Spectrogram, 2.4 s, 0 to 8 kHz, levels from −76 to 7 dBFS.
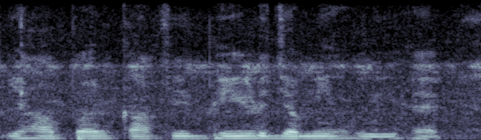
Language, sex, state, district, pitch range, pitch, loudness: Hindi, male, Manipur, Imphal West, 120-125 Hz, 125 Hz, -17 LUFS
